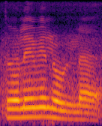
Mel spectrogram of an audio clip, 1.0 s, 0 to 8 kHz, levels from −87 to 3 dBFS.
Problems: background sounds at intervals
